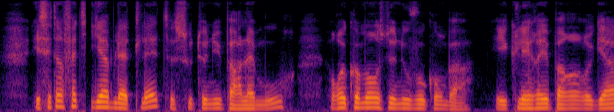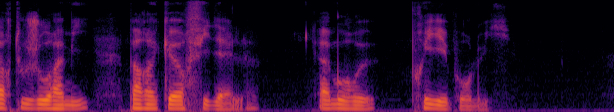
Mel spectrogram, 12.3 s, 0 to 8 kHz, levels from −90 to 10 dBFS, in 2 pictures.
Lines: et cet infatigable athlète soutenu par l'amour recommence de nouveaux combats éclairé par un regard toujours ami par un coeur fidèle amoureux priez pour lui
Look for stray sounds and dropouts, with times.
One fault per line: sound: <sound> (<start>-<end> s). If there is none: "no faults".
sound: dropout (0.9-0.9 s)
